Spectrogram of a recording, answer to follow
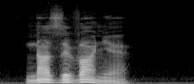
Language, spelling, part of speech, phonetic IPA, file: Polish, nazywanie, noun, [ˌnazɨˈvãɲɛ], Pl-nazywanie.ogg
